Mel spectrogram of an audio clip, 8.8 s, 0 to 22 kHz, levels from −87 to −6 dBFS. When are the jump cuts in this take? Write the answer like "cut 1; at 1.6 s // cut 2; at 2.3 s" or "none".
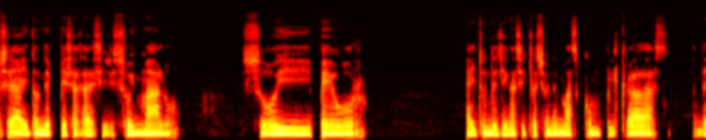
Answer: cut 1; at 5.8 s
